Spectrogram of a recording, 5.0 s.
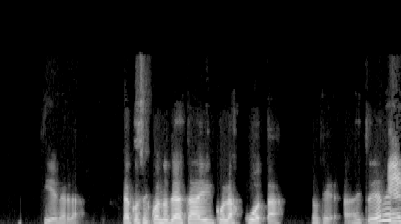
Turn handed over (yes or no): yes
